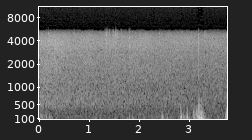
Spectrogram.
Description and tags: VNP lava
Standing five feet from lava slowly moving down a slope, near the ocean, and near Volcanoes National Park. You can hear the crackling of lava, which sounds similar to wood in a wood fireplace (but a little more hollow, or plastic-like). This recording is too windy for use in production, but can be used for research.
Recorded on 1 January 2013 with a Zoom H4. Light edits done in Logic.
field-recording, fire, lava, magma, volcano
